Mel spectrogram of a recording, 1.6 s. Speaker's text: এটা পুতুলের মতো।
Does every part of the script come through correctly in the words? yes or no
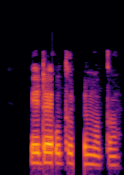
yes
